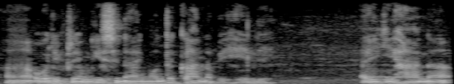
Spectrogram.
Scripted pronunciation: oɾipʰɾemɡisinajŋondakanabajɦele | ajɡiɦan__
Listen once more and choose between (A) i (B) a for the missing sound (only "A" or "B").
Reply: B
